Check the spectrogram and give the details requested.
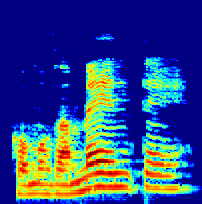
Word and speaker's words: cómodamente: when you write them, but when you pronounce them, cómodamente, rápidamente, útilmente, the stress goes on the mente.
